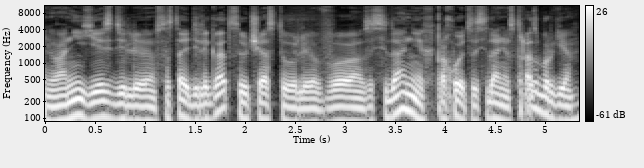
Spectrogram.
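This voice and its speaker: This man has a very deep, low pitch with ordinary variation. The sound is dry and close, with no echo. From Russia, Kuzbass (Prokopyevsk). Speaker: civic activist, fathers' organization. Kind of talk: interview. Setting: studio.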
